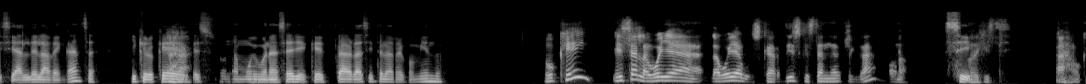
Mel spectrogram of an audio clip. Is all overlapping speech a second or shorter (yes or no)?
yes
